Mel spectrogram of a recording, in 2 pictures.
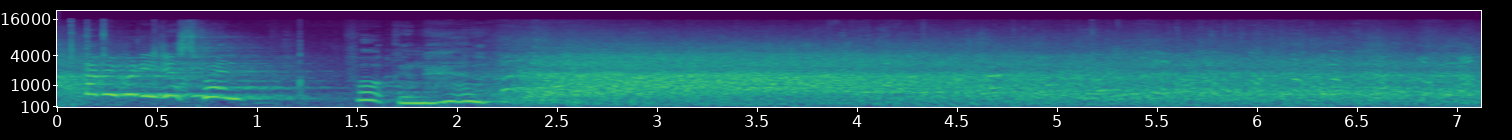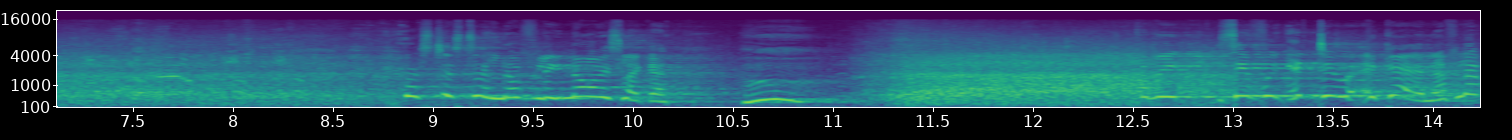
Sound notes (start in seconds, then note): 2.2 audience laughing; 11.1 audience laughing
